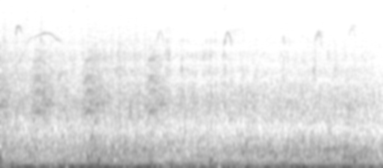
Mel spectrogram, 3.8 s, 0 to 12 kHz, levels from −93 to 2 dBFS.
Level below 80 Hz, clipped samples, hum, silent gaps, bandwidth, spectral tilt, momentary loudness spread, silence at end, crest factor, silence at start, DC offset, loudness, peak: -46 dBFS; under 0.1%; none; none; 7.2 kHz; -6.5 dB/octave; 5 LU; 0 s; 12 dB; 0 s; under 0.1%; -51 LUFS; -30 dBFS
